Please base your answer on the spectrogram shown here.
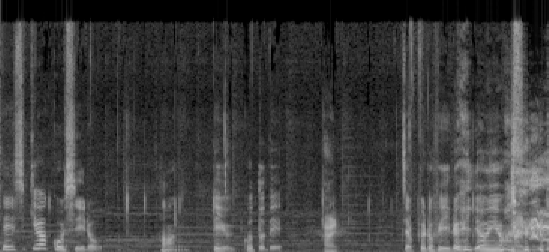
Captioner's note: laughs; laughter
